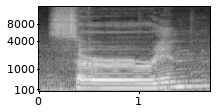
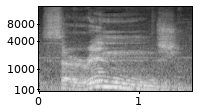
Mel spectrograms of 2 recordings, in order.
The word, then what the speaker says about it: syringe: The pronunciation. Scrapes. Rash. It. Stitches. And a shot. A needle. Just like yes sir, syringe, Syrin, and that little D, syringe.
